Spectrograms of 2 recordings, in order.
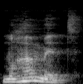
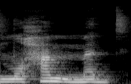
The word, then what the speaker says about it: Mohammed: Western we usually say Mohammed in the western regions in the non speaking Arabic regions we say Mohammed but in Arabic Standard Arabic it is Mohammed it's Mohammed Mohammed is the name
